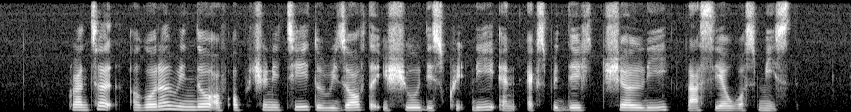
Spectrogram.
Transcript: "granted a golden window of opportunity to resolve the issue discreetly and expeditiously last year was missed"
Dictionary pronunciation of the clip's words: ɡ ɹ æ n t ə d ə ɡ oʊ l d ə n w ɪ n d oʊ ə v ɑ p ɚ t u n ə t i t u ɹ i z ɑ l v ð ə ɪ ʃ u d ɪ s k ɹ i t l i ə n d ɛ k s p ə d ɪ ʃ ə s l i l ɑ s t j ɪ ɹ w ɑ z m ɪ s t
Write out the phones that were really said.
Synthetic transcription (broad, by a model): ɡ ɹ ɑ n t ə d ə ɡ oʊ d ə n w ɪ n d oʊ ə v ɑ p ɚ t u n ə t i t u ɹ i z ɑ l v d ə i ʃ u d ɪ s k ɹ i t l i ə n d ɛ k s p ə d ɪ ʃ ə l i l ɑ s t j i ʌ w ɑ s m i s t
